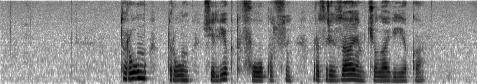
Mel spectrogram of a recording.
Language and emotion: Russian, sad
